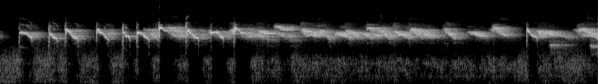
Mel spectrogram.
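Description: A small bird sings a fast, high, twittering song close by.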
